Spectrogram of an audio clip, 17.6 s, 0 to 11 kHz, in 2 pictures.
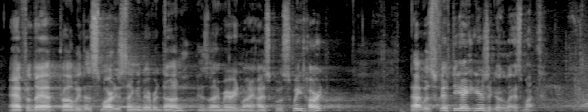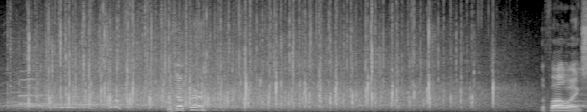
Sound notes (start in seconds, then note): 8.5 applause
